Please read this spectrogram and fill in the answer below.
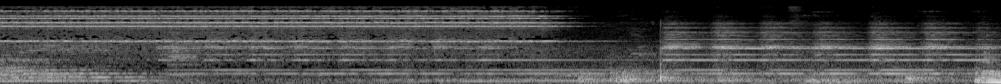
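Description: Bells ringing at the blessing with the monstrance in Eucharistic benediction. A steady, continuous ringing cuts off about five and a half seconds in, then another bell ring starts with fast, repeated strokes.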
